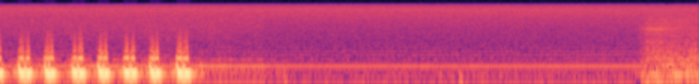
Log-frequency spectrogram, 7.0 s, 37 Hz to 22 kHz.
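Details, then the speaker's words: Very fast, regular heartbeat near 220 a minute with split heart sounds and a first sound varying in intensity from atrioventricular dissociation; ventricular tachycardia, which does not respond to vagal stimulation. "en el próximo registro usted podrá comparar con una taquicardia ventricular existe desdoblamiento y el primer ruido varía de intensidad por la disociación auriculoventricular"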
